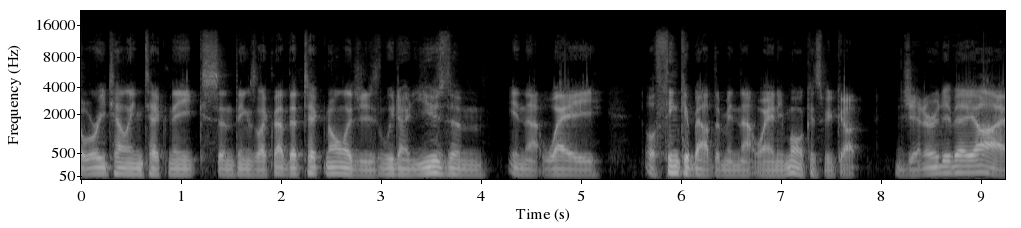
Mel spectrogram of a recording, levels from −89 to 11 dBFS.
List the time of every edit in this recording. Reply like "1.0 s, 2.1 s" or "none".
3.0 s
